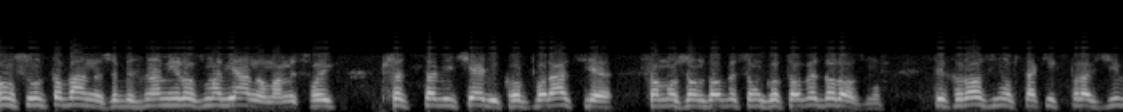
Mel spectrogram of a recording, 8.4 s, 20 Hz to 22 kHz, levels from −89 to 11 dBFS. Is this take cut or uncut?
uncut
